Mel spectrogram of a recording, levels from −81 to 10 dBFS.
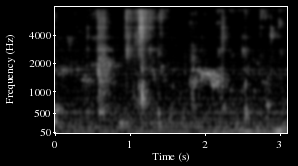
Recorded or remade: remade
